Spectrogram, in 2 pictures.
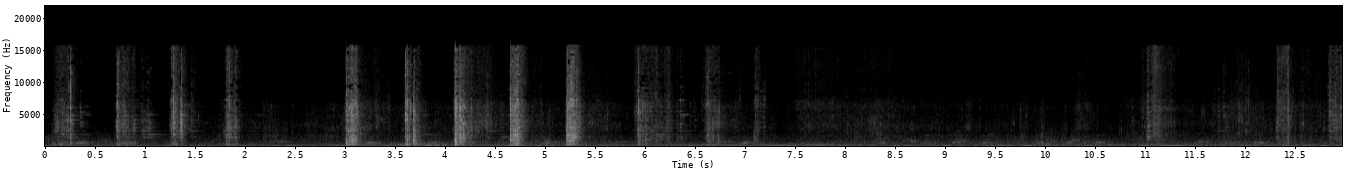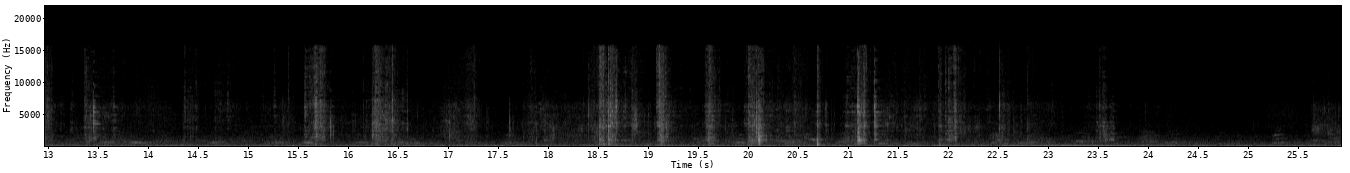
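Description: Steel hoe blade chopping into soil and weeds: sharp strikes in bursts, the loudest a run of about five blows half a second apart a few seconds in, with further runs later.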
